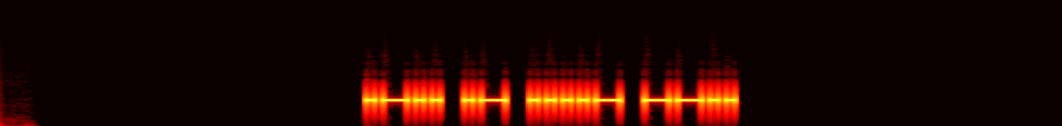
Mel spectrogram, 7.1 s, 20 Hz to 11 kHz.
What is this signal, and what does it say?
Morse code, heard as a keyed tone, about 22 wpm, 700 Hz. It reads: LA4Z
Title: DXCC-100 Call Signs - 4 Characters - Repeated 2x - 22wpm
